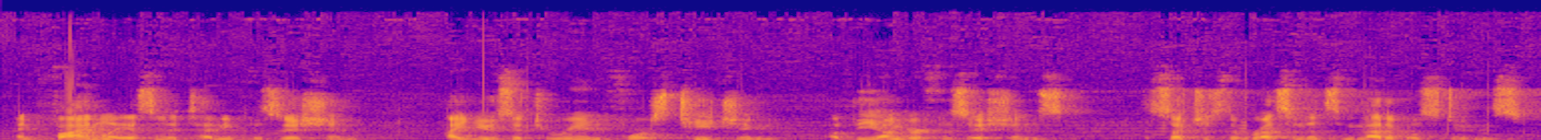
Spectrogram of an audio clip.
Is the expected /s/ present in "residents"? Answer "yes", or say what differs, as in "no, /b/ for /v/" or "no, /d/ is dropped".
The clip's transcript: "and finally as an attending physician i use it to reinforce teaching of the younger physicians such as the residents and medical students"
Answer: yes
